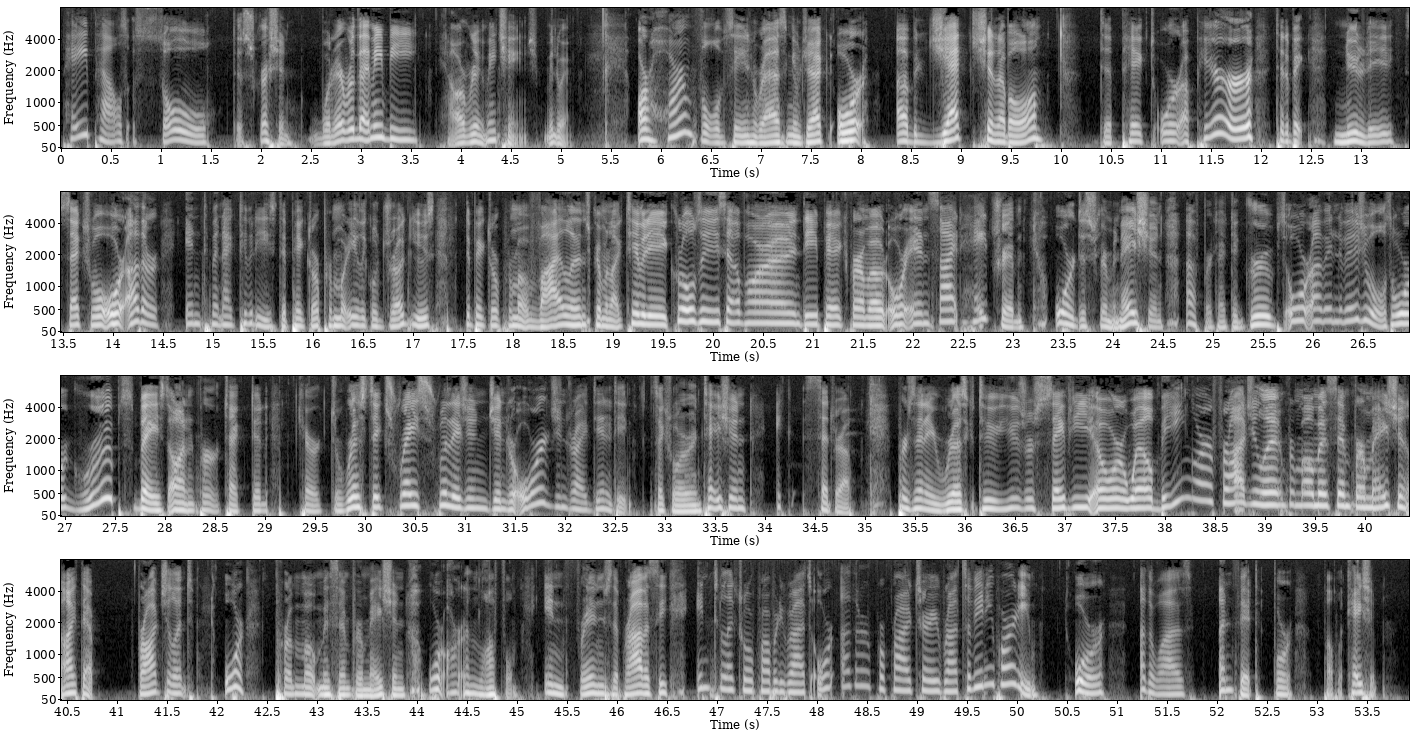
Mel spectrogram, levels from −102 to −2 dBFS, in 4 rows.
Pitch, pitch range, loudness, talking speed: 180 Hz, 150-220 Hz, -20 LUFS, 125 wpm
